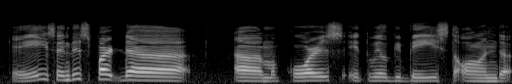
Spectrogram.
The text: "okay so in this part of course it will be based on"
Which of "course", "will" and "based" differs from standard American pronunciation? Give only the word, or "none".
none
